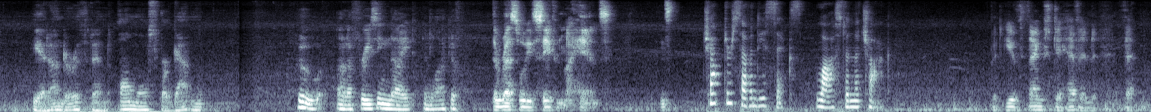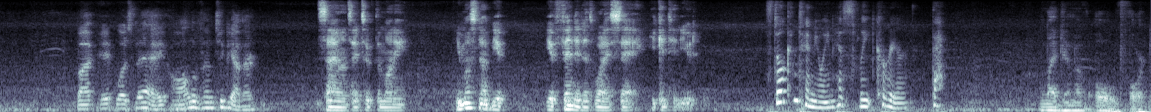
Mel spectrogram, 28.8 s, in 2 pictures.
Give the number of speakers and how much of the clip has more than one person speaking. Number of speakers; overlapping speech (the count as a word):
six, no overlap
